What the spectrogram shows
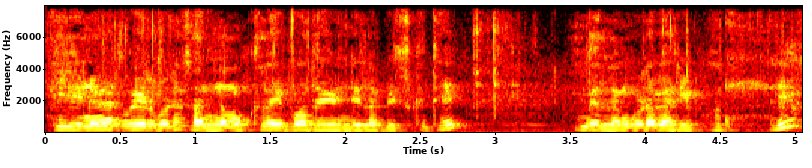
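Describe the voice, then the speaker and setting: A woman's voice: on the low side, fairly even intonation, fast talker, warm tone, lo-fi sound, faint music behind. A woman politely narrates a home recipe step by step as a cooking vlogger. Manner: polite, instructional. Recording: faint noise with kitchen clatter.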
